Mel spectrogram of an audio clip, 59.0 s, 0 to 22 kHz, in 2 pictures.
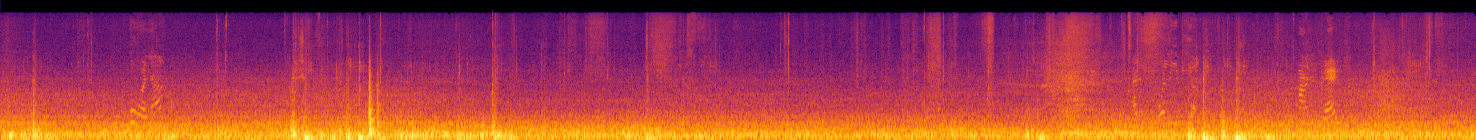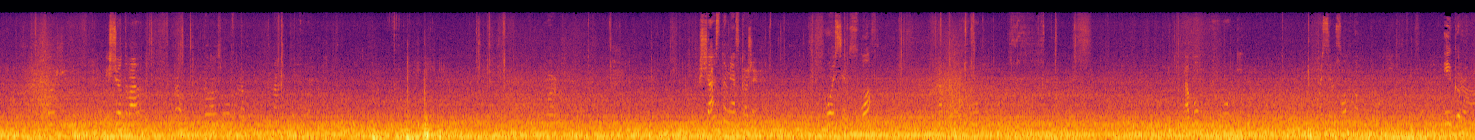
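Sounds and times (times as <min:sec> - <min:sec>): car engine and tyre rumble: 0:00.0 - 0:59.0.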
